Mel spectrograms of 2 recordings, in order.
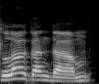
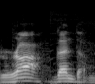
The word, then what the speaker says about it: LAH Gundam: okay and uh it's la Gandum in English but in Japanese it's called raw Gundam because they cannot pronounce the L.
